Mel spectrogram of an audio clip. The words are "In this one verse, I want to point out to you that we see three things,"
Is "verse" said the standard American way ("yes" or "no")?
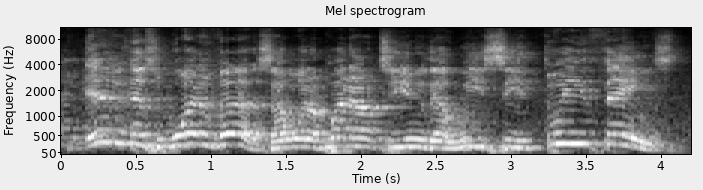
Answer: yes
